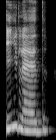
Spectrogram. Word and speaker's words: il aide: You're going to say Il aide. Elle aide. One word although you have two words.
